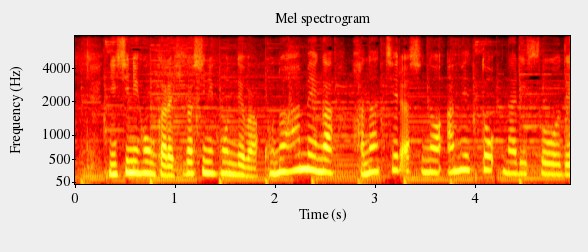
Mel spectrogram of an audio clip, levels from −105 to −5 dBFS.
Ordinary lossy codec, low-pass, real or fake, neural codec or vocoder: none; none; real; none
